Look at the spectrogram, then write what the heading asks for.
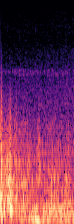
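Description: A deep rumble of thunder from a cartoon thunderstorm, a loud, dense, continuous roll lasting under a second with no voices.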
